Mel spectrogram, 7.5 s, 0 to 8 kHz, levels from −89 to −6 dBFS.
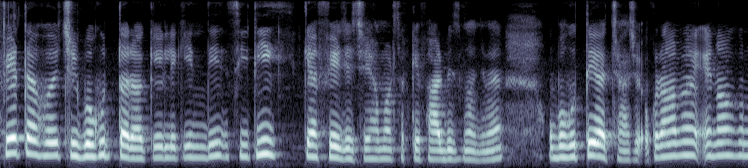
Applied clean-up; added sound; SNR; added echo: none; none; none; none.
